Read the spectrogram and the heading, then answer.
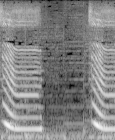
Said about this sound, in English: Yes, air horns.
